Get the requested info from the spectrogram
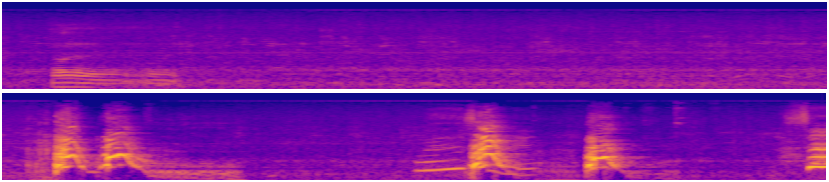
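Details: A male Schnauzer confronts his mirror reflection with loud, rough barks: a quick double bark, then after a pause a short run of three sharp barks. A brief voice is heard near the start.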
